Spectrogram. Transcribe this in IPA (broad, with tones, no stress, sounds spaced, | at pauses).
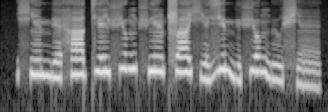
ç ẽ˧ mʲ ɛ˨ h a˧ tʲ ɛ˧ i̯ fʲ o˦ ŋ fʲ ẽ˦ ʈ͡ʂ a˦ ç e˨ zʲ e˦ mʲ ɘ˨ fʲ ɔ˦ ŋ ɨ˨ u̯ ɕ ɛ̃˨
